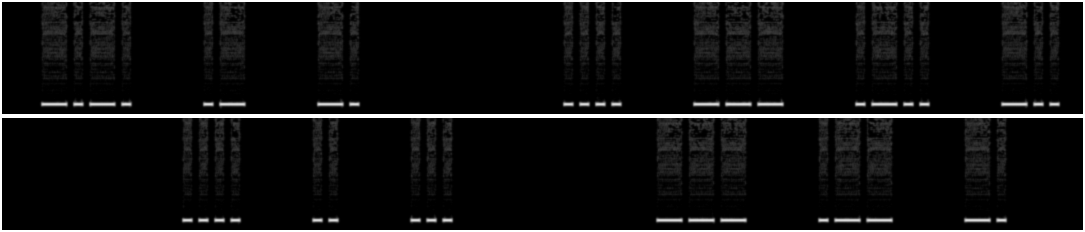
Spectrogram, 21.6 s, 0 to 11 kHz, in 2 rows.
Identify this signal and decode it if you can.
Morse code, heard as a keyed tone, about 15 wpm, spaced as for 8 wpm, 1000 Hz. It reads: CAN HOLD HIS OWN
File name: qotdfiles / 8wpm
